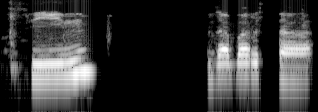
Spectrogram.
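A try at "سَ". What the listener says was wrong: সা টান হবে না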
